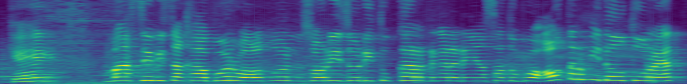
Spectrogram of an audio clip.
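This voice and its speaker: A woman working as an esports caster, giving animated commentary and analysis of a game match. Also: very high voice, fairly quick, a little hiss or hum. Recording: music behind the voice. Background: music.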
